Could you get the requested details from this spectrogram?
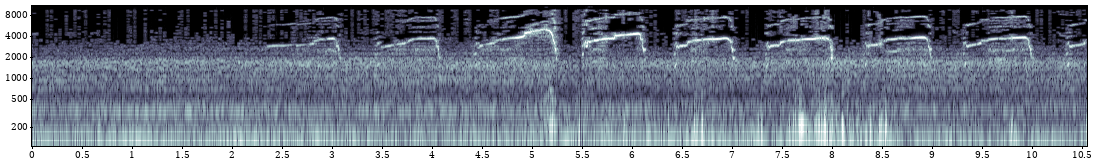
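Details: Bald eagle at the nest in the morning, a whole large fish just delivered for breakfast: repeated high, thin rising then sharply falling whistled notes, about one per second in a steady series, over constant low rumbling wind noise.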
